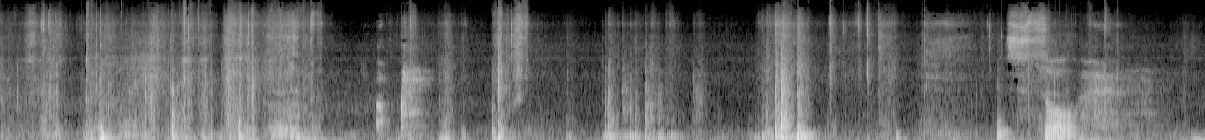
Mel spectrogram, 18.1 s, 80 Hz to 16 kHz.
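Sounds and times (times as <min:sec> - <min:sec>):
cardboard carton rustling and scraping: 0:00.0 - 0:04.9.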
